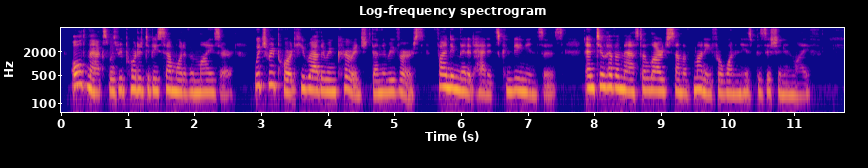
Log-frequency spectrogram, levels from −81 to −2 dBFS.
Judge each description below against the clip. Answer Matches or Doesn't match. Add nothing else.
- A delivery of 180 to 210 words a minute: Matches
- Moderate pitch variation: Matches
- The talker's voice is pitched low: Doesn't match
